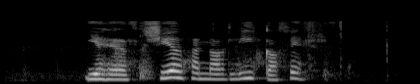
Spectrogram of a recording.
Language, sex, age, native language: Icelandic, male, 11, Icelandic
